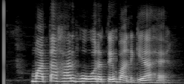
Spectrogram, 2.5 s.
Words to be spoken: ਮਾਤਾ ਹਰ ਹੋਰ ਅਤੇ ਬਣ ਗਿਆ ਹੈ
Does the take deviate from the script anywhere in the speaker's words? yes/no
no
